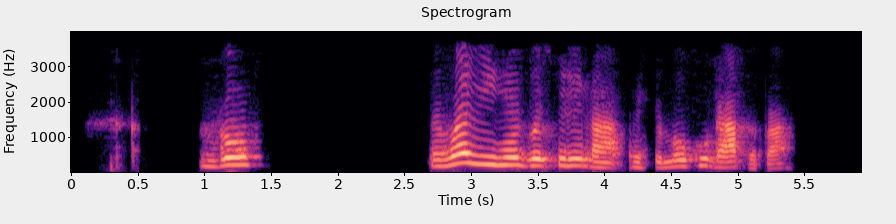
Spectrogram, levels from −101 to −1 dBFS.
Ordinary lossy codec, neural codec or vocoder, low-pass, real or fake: MP3, 32 kbps; codec, 44.1 kHz, 1.7 kbps, Pupu-Codec; 3.6 kHz; fake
